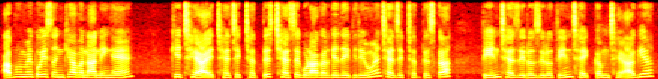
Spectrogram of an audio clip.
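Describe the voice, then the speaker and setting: A woman's voice: medium pitch, moderate pace. A woman teaching maths, asking questions and answering them herself as she explains each step.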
